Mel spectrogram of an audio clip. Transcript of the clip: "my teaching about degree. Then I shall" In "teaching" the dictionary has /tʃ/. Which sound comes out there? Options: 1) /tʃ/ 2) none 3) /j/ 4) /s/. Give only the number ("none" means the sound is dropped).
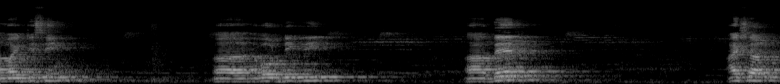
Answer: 4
